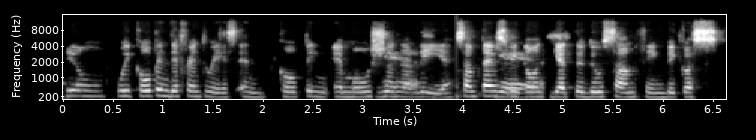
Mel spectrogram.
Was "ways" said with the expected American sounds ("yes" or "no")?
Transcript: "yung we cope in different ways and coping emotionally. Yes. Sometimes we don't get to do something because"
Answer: no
